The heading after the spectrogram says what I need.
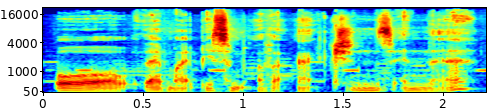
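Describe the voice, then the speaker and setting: British man, deep, lively creaky voice. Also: fairly quick, faint music behind. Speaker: video creator introducing his roleplay video. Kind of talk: casual talk to viewers.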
